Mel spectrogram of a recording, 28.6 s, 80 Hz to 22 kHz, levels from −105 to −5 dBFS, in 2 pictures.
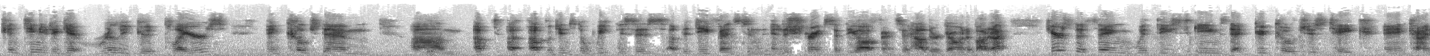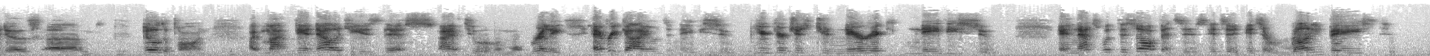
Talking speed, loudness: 180 wpm, -24 LUFS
